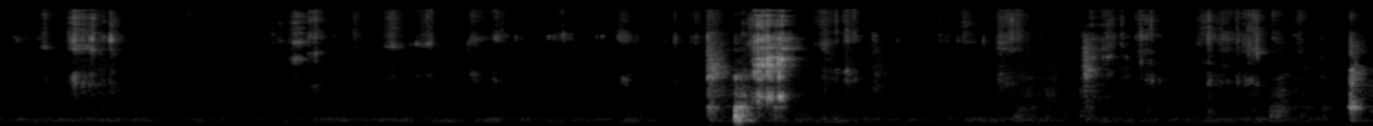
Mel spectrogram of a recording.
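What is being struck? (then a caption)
Sugar-coated soap bar. A palm-sized white bar of dry soap with a purple sugar coating is held in one hand and carved and scraped with a metal knife blade, so crumbly shavings fall onto a white surface. The sound is a run of bright, crisp scratching and crunching bursts with almost no low end, and a louder, longer scrape comes about halfway through.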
